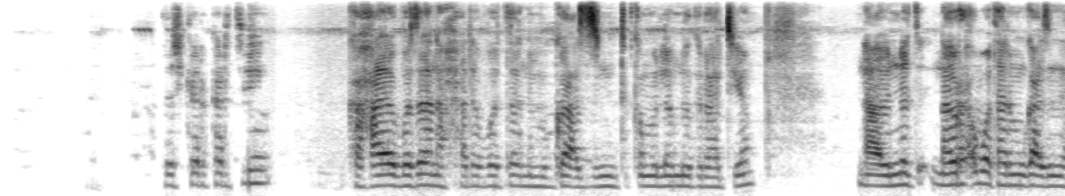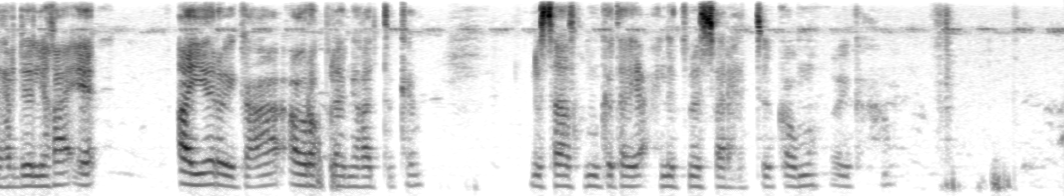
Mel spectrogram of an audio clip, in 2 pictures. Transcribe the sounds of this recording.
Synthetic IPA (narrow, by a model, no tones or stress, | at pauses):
t̪ʰɐʃkʰɐɾkʰɐɾt̪ʰi | kʰaβħad̪ɐbo̞t̪ʰanaβħad̪ɐbo̞t̪ʰanɨmɨɡʷaʕzɨnːɨt̪ʼɨkʼːɐmɐlːomnɐɡɐɾat̪ɨjːo̞m | nɨaβɨnːɐt̪naβɾuħbo̞t̪ʰanɨmɨɡʷaʕzɨnɨħɨɾd̪ɐlːixa | ʔajːɛɾwɔjkʰɐʕaawɾopʰlanixat̪ʰɨt̪ʼɨkʼːɐm | nɨsɐβat̪kʰɨmɨkʰʼːɐt̪ʰajʕajnɐt̪mɐsaɾɨħɨt̪ʼɨkʼːɐmuwɔjkʰɐʕa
